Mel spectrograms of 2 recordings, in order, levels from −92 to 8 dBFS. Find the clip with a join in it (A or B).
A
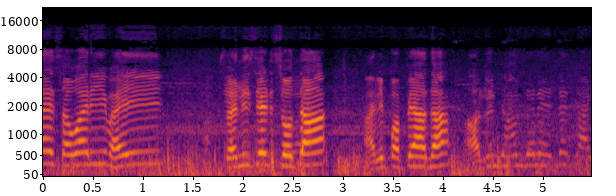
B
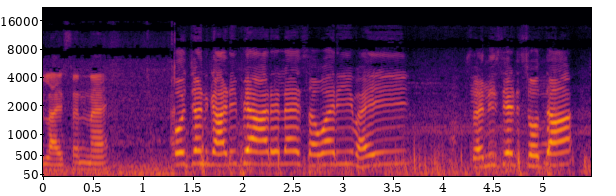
B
